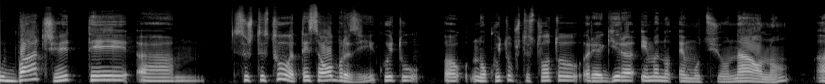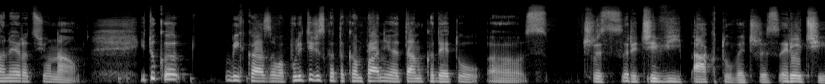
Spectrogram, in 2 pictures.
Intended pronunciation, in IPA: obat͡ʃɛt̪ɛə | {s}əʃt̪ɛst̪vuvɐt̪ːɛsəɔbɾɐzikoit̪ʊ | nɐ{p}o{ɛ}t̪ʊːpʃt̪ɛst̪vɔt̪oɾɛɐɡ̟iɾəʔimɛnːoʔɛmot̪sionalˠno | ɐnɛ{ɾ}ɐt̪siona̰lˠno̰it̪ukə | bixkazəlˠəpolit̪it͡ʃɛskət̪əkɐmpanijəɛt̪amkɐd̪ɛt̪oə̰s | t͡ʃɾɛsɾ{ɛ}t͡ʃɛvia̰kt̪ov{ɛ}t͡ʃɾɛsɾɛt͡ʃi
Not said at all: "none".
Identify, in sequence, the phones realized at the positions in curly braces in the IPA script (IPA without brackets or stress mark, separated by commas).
s, k, i, ɾ, ɛ, ɛ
